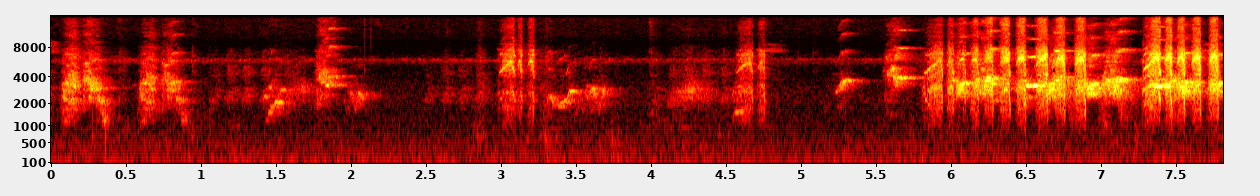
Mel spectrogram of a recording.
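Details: A plaintive cuckoo 41 days old gives assorted short, high chirps and slurred notes. These build into a loud, continuous, buzzy rattle of rapid pulses over the final two seconds. A steady faint high tone is also heard.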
